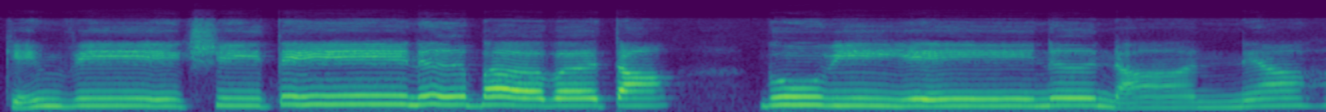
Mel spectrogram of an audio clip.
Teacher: विसर्ग है नान्यः पर, तो सारी सांस को हमें बाहर छोड़ना है, विसर्जन करना होगा।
